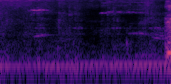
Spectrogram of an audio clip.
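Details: Cashmere, a Cane Corso female in labour indoors: faint, thin, high whining tones come in short separate bits over a steady low hum, and a sudden loud knock sounds at the end.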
